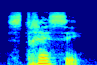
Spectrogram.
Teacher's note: here you get this E before the double S, so it will open the pronunciation of the E.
